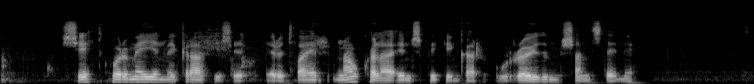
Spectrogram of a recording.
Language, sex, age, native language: Icelandic, male, 30-39, Icelandic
